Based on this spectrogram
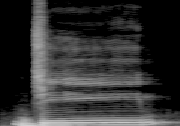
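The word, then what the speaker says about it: جيم: উচ্চারণ করব ইনশাআল্লাহ দেখুন আমাদের পরবর্তী হরফ হচ্ছে জিম আমি আবার বলছি জিম আমাদের পরবর্তী বর্ণ হচ্ছে জিম আমরা একটু টেনে বলবো জিম এক আলিফ টেনে বলবো ইনশাল্লাহ এরপরের বর্ণ হচ্ছে হা এটা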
